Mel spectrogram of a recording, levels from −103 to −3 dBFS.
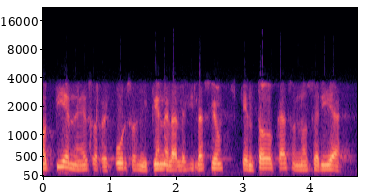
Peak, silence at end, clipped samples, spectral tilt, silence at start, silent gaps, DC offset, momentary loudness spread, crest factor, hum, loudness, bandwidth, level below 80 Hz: -10 dBFS; 0.15 s; under 0.1%; -9.5 dB/octave; 0 s; none; under 0.1%; 7 LU; 16 dB; none; -27 LUFS; 3.9 kHz; -74 dBFS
